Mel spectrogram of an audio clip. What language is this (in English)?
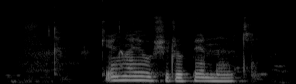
Masai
